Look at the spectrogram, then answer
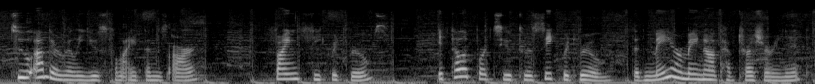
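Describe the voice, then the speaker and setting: A woman at a moderate pace with long, frequent pauses, music playing in the background. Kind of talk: game guide narration.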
